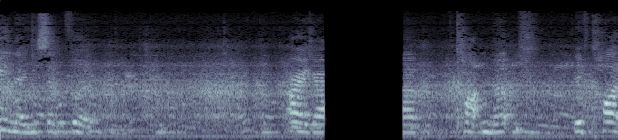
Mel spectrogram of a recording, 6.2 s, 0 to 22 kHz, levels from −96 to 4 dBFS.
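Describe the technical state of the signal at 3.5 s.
At 3.5 s the sound is simply gone: it cuts off abruptly at 3.24 s and returns mid-flow at 4.02 s, leaving about 0.78 s of dead silence with no room tone. This is an audio dropout to silence, likely from the input briefly disconnecting or muting while recording continued writing silence.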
